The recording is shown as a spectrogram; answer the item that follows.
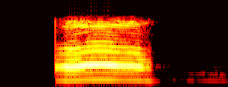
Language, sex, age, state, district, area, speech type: Manipuri, female, 60+, Manipur, Imphal East, rural, conversation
